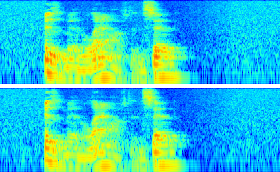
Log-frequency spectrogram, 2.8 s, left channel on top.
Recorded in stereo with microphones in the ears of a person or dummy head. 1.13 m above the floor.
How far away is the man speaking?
About 1.6 m.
